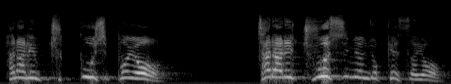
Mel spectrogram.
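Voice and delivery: loud despairing plea; anguished cry to God. Retold or imitated. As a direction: cry it out like a broken prophet. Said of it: "엘리야가 하나님께 뭐라고 기도했지요?".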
